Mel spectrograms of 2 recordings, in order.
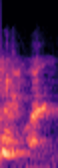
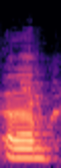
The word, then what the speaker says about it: Cawood: Now, did I pronounce the last name right? Is it Cawood? Cawood. Okay. And Cawood, yeah.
